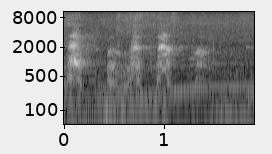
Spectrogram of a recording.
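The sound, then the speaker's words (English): A dog about to chase a cat barks about four times in quick, uneven succession, the first bark loudest and the rest a bit softer, over a low steady background hum. “Um, lady, my dog is about to chase this cat”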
